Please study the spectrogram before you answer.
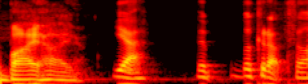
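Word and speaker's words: Baihai: okay it's called the I'm going to pronounce it wrong by by high I think it's b a i h a i Resort the by high yeah look it up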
